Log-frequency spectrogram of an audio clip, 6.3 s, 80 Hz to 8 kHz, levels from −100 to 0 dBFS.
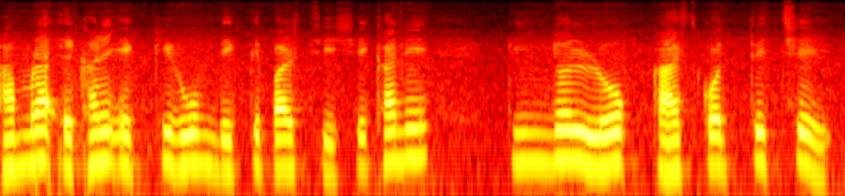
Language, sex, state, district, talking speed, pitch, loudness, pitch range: Bengali, male, West Bengal, Cooch Behar, 105 wpm, 170 Hz, -19 LUFS, 155-180 Hz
